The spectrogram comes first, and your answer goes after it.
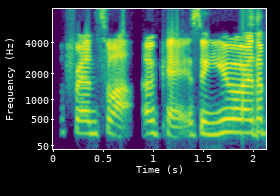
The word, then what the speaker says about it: François: François. François.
